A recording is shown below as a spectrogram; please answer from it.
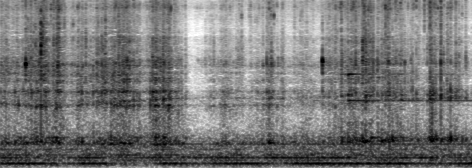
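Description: Small gold glitter styrofoam balls in a glass bowl are stirred and massaged by fingers, giving a soft, continuous rubbing and crinkling hiss. Faint bright ticks and clicks rise over a steady low hum.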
